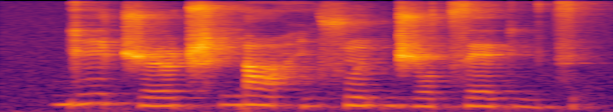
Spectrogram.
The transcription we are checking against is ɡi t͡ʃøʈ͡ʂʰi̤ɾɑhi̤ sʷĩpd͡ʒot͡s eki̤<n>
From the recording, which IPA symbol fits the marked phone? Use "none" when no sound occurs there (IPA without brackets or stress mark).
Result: t͡s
